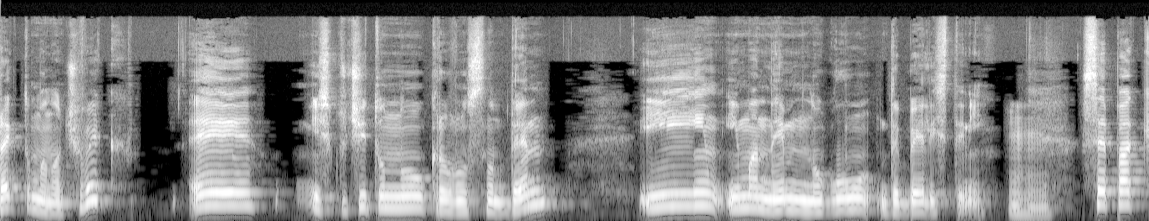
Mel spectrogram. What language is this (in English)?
Bulgarian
